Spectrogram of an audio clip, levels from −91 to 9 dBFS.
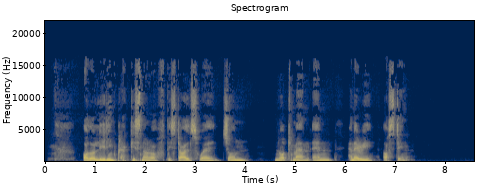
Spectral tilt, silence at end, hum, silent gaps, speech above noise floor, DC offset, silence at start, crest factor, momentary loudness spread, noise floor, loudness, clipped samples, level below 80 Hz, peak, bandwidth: -5.5 dB/octave; 1.35 s; none; none; 62 dB; under 0.1%; 0.2 s; 18 dB; 10 LU; -80 dBFS; -19 LUFS; under 0.1%; -54 dBFS; 0 dBFS; 16.5 kHz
